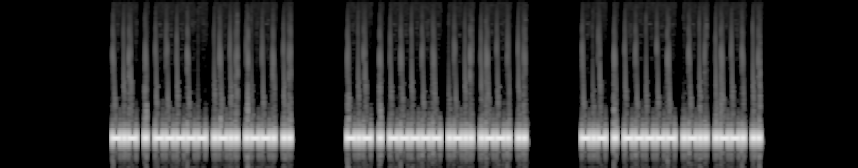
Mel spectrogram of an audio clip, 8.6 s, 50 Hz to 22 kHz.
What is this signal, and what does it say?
Morse code, heard as a keyed tone, about 46 wpm, 700 Hz. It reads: KE0LPI KE0LPI KE0LPI
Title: USA Call Signs - 6 Characters - Repeated 3x - 45wpm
